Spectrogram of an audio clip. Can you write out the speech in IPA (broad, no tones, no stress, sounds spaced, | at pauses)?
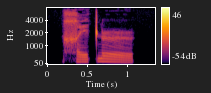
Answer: χ e t ɳ ə˞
